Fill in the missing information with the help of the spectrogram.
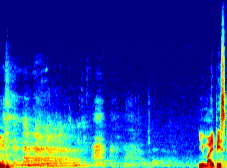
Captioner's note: audience laughing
